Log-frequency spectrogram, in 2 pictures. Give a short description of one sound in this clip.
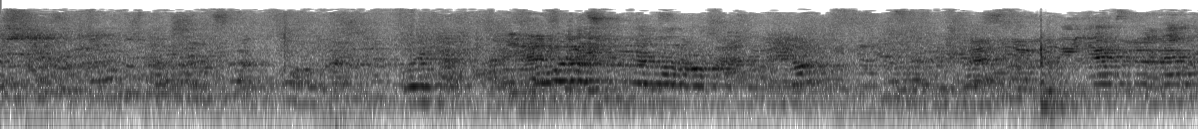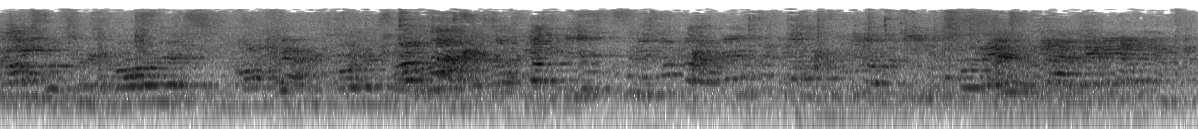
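Several people chat around a room at once, with voices overlapping.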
